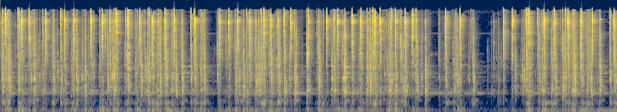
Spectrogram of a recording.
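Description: Fingertips and long acrylic nails type rapidly on a light-up, typewriter-style plastic mechanical keyboard with round plastic keycaps. The result is a steady stream of sharp, bright clicks and clacks, with brief pauses around the third and sixth seconds.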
